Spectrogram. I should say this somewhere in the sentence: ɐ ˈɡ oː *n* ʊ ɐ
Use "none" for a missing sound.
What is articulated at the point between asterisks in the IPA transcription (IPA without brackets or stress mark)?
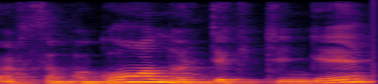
n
